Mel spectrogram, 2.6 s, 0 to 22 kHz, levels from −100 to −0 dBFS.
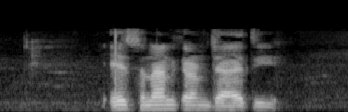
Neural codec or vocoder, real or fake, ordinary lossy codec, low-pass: none; real; AAC, 32 kbps; 7.2 kHz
